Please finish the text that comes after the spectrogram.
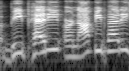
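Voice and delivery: usual speaking voice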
